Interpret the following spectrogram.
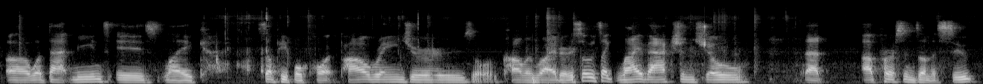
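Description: A man's voice: fairly low pitch, fairly even intonation, a little slow, darkish tone, a little hiss or hum, rough recording. A man from Hong Kong, a podcast guest in casual chat, talking hesitantly with many fillers and restarts.

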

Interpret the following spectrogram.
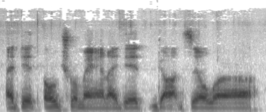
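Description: A man's voice: low-pitched, little pitch movement, unhurried, dark tone. A man from Hong Kong, a podcast guest in casual chat, talking hesitantly with many fillers and restarts.

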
